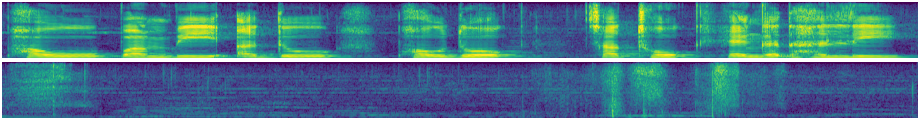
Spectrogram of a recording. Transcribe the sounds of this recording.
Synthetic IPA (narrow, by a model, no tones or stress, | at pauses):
pʰɐwpɐmbiɐdupʰawdok̚ | t͡ʃatʰokheŋɡɐt̚ɦɐlːi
